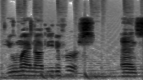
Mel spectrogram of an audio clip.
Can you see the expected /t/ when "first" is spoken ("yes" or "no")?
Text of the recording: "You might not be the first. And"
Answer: no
